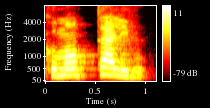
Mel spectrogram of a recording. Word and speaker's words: comment allez-vous: So we're going to say, comment allez-vous? You're going to pronounce the T.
